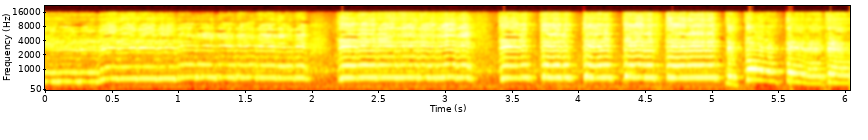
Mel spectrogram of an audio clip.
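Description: A high-pitched wordless singing voice holds long notes, then breaks into a quick run of short separate notes, and ends in a falling slide.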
